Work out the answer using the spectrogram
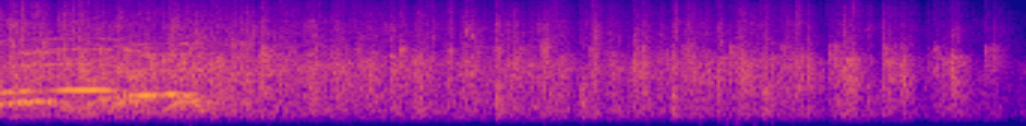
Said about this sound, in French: Et puis je propose juste qu'on l'applaudisse pour lui montrer notre amour qu'on a pour elle.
